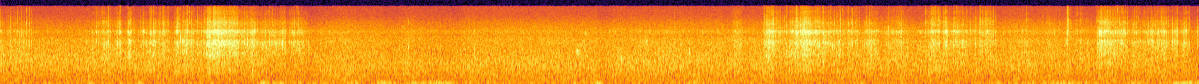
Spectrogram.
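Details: Roaring wind buffeting the microphone over broad outdoor noise like surf, with no animal voice standing out.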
